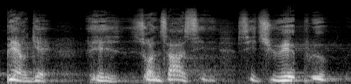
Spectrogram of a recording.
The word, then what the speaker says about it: Perge: allé du côté de Perguet, ou bien Perge, et j'en écrit en français, mais il était surtout prononcé Perguet.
